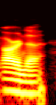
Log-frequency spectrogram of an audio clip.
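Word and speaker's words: Ana: upon individual inclination X the word Anna pronounced broadly Arna corresponds with our plural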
